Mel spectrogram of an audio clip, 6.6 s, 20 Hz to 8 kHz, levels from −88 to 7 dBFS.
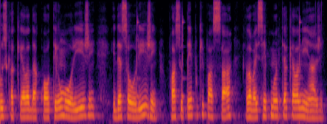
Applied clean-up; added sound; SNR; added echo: none; Tap / Glass; 18 dB; none.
